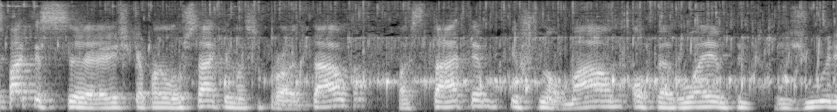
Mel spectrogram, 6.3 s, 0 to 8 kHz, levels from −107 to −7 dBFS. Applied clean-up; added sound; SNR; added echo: none; Fill (with liquid) / Trickle, dribble; 10 dB; none.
